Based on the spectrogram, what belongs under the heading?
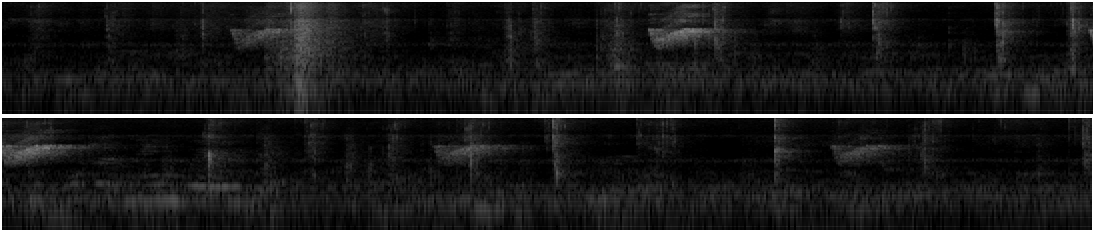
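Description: Close-up chewing and mouth smacks of someone eating rice and chicken hearts by hand, with many sharp wet clicks, the loudest about a second and a half in. A short high chirp recurs about every two seconds underneath.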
